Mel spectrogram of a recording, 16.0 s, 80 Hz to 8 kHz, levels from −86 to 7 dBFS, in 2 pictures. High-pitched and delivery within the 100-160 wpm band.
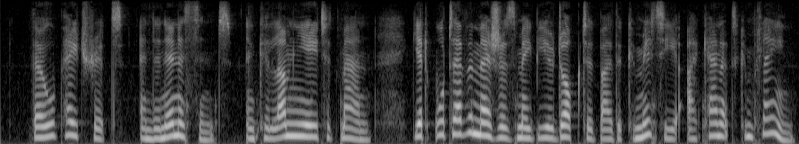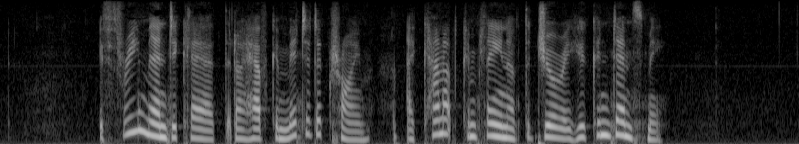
Yes: high, 220 Hz; average, 150 wpm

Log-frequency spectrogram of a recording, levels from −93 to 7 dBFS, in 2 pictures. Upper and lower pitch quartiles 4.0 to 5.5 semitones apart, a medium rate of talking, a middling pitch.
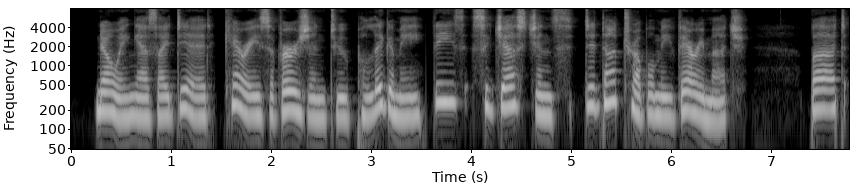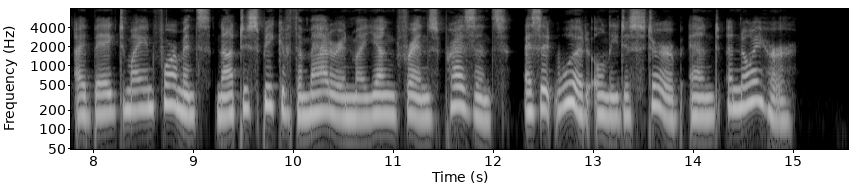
Yes: average, 4.8 semitones; average, 155 wpm; medium, 175 Hz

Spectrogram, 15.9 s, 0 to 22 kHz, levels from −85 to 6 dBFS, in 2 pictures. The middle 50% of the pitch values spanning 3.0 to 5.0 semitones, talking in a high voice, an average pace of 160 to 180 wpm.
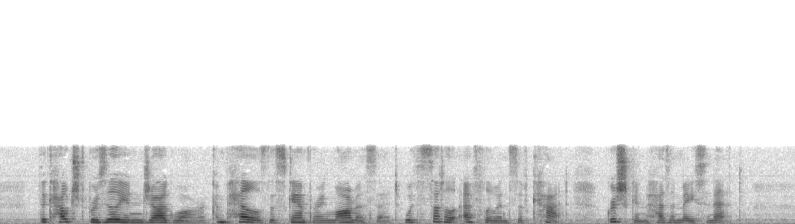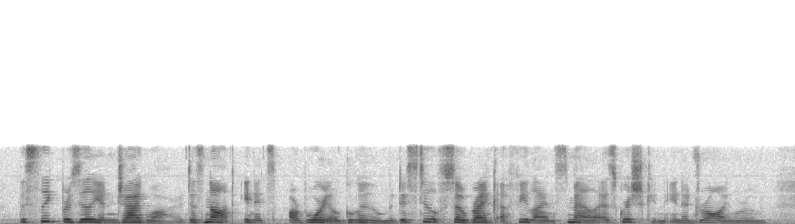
No: average, 3.5 semitones; high, 215 Hz; average, 145 wpm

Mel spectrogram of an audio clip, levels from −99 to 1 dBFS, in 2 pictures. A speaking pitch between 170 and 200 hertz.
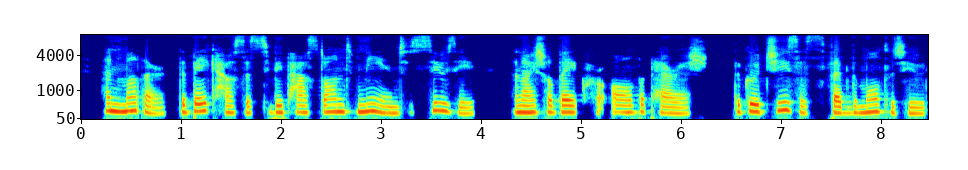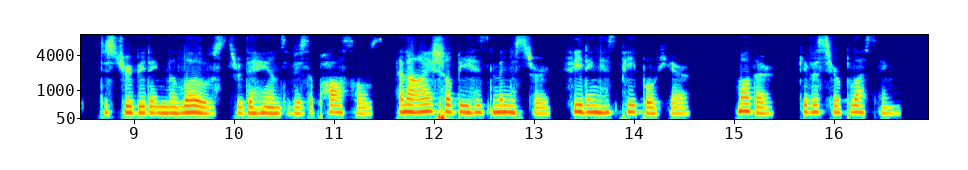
Yes: high, 190 Hz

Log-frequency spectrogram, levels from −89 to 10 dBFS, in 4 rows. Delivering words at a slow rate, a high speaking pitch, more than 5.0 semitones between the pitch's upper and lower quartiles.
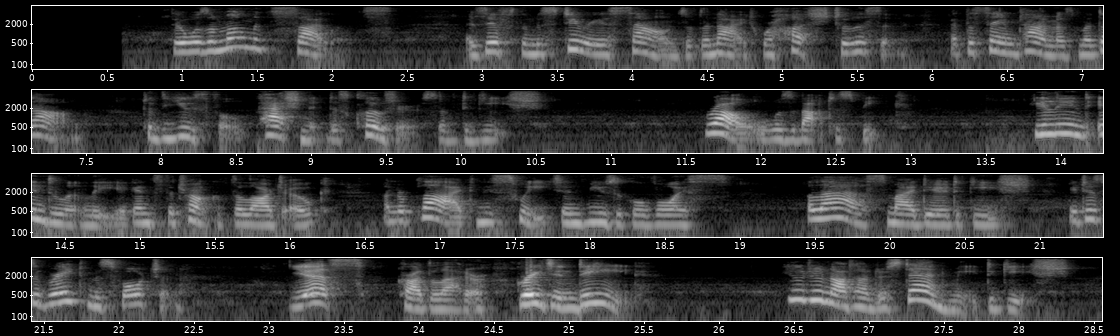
No: average, 160 wpm; high, 220 Hz; wide, 5.4 semitones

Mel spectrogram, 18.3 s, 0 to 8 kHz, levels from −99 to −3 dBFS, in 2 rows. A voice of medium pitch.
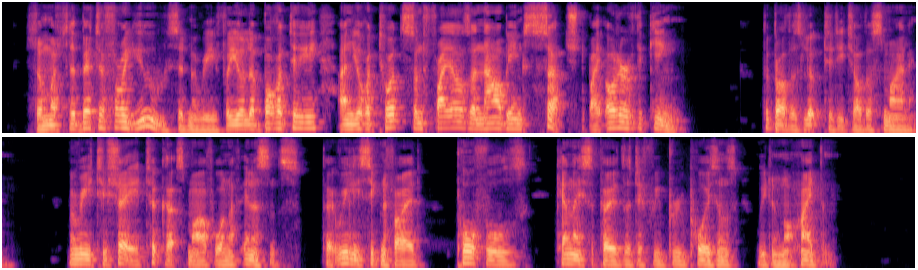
No: low, 105 Hz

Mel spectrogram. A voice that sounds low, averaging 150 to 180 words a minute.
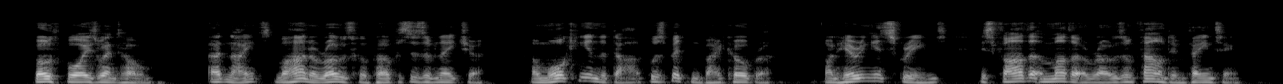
Yes: low, 105 Hz; average, 165 wpm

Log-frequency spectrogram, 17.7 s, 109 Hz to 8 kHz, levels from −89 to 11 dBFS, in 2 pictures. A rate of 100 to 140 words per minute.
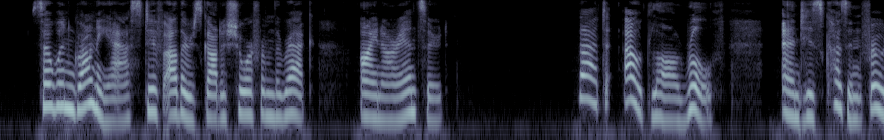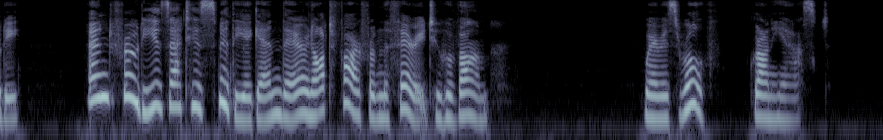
Yes: slow, 135 wpm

